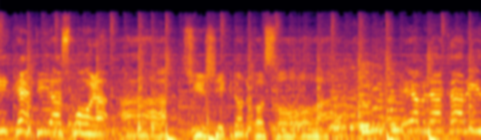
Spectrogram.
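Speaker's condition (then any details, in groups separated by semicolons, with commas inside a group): No condition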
